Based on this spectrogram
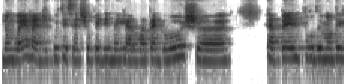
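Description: A woman's fairly high voice with fairly even intonation over noticeable background noise. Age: 30s. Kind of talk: casual chat.

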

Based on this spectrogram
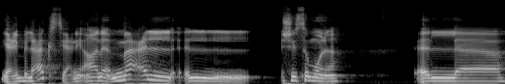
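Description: Speaking very slowly in a Kuwaiti accent, a woman uses a very deep, low pitch, very even loudness, and ordinary pitch variation. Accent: Kuwaiti Arabic with English code-switching. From Kuwait, Palestinian family. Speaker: associate professor of media and cultural studies. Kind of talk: conversational interview.

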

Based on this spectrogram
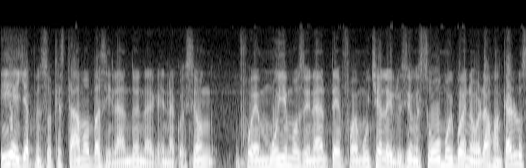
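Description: A man speaks at a fairly quick pace and a fairly high pitch. His pitch variation is ordinary. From Costa Rica. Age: 50s. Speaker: radio host and wedding singer. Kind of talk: casual chat.

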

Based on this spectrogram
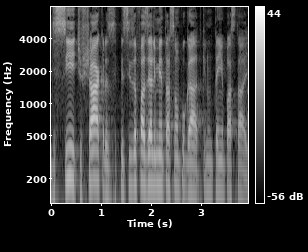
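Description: At a moderate pace, a man with a fairly high pitch talks in an unremarkable speaking voice with fairly even intonation. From Mato Grosso do Sul, Brazil. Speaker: business owner. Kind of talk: casual interview.

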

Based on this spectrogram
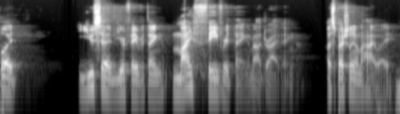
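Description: Here a man talks at a moderate pace and medium pitch. His pitch variation is ordinary. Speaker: podcast guest, friend of the hosts. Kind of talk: casual chat.

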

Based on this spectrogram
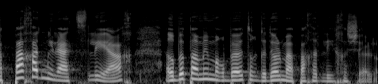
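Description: A woman speaks with lively intonation. The sound is dry and close with no echo, on a very clean recording with a silent background. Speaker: podcast co-host, author. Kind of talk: casual chat.

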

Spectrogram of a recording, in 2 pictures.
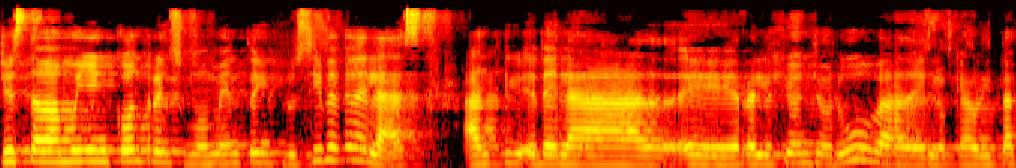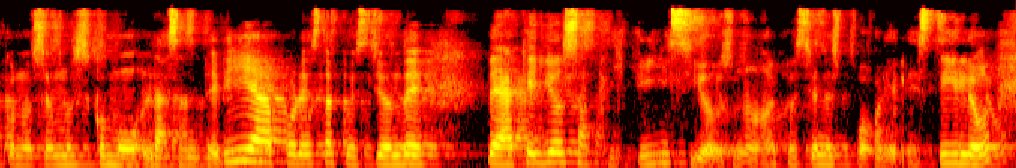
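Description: Noticeable background noise surrounds a woman who speaks fairly slowly at a medium pitch with fairly even intonation. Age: 20s. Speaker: witch and magic practitioner. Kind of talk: interview. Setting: remote call.

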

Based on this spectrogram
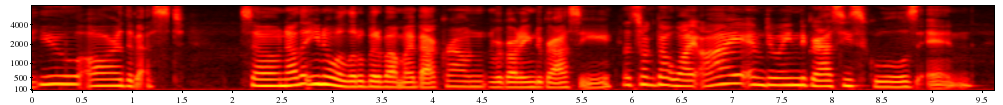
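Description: Someone with an American accent talks at a moderate pace with lively intonation on a very clean recording with a silent background. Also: woman. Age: 20s. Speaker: podcast host. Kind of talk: solo podcast monologue.

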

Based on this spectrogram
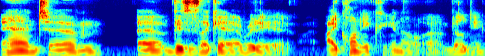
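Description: A man speaks with an Eastern European accent at fairly low pitch. His pace is fairly slow and his intonation monotone and flat. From southern Ukraine, Odessa. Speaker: podcast host. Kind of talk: interview podcast.

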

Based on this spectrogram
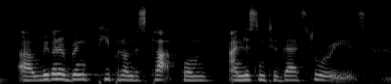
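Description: A woman talks very fast in a London accent. Her pitch is fairly high. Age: 20s. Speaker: podcast co-host. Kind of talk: casual chat.

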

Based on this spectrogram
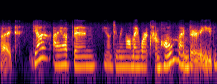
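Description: The speaker has an American accent and ordinary pitch variation at a moderate pace. Noticeable background noise is present. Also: woman. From US Midwest, Minnesota. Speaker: PhD student and researcher. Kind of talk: recorded voice update. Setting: at home.

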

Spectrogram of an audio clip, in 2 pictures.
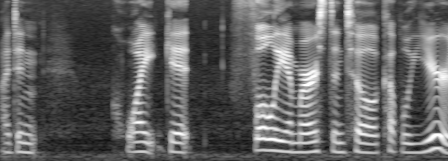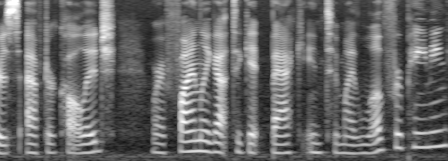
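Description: A woman with an American accent and a plain, everyday voice speaks at a fairly slow pace and a fairly low pitch. Her pitch variation is ordinary, and the recording is very clean with a silent background. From Nebraska, US (Lincoln). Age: young. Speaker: painter. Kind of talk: radio interview. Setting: radio studio.

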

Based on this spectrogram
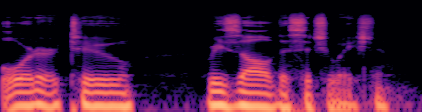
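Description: In an American accent, a man speaks fairly slowly with a fairly low pitch and a dark, mellow tone. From San Diego, California. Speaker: community activist. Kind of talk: casual chat. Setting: studio.

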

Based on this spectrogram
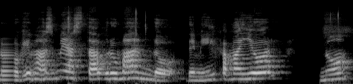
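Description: A woman's high voice with ordinary pitch variation, at a fairly slow pace. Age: 50s. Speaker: humanistic therapist. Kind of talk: interview.

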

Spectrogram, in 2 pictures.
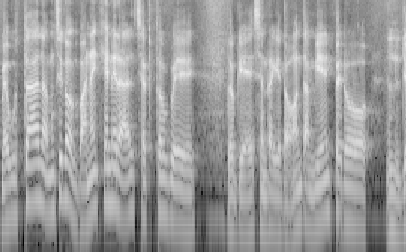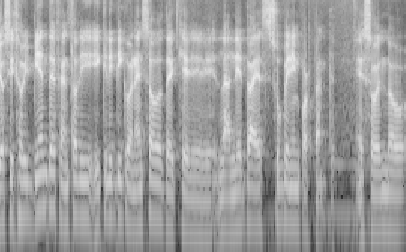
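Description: A man at medium pitch speaks at a moderate pace with lively intonation. His loudness stays very even despite noticeable background noise. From Colombia, then Chile from age 11. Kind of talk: interview.

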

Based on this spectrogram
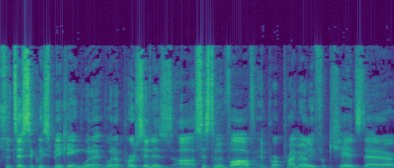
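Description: A man's unremarkable speaking voice at medium pitch with an American accent and ordinary pitch variation. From New York City (the Bronx). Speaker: youth nonprofit founder and DJ. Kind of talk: interview.

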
